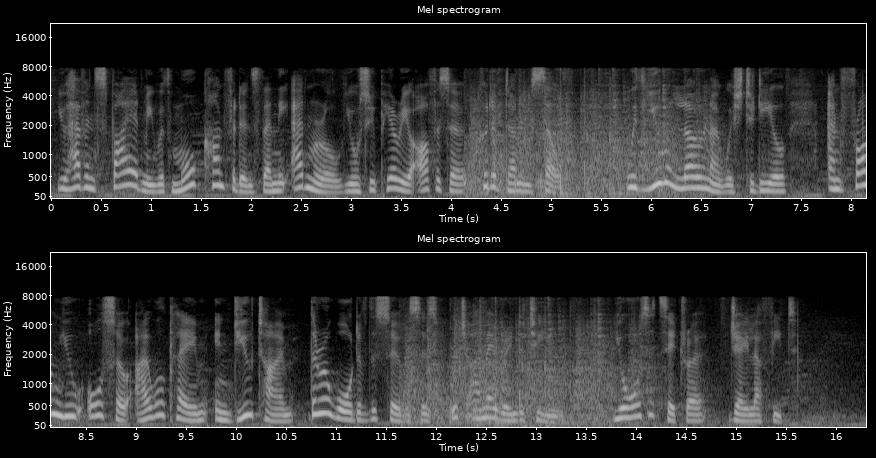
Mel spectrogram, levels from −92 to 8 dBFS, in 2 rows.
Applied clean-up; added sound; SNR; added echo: none; Run; 13 dB; none.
